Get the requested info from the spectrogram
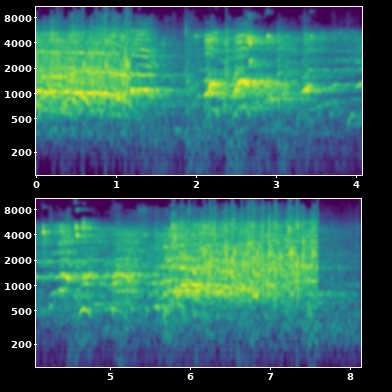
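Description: Basketball bouncing on a gym floor during live play, among players' and spectators' voices, with the echo of a large gym. The whole sound drops abruptly near the end.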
